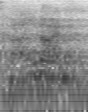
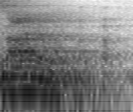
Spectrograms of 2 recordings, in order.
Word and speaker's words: Nainan: Nainan. All right, Nick, it's Nainan. Nick, you was asking me how to pronounce it.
